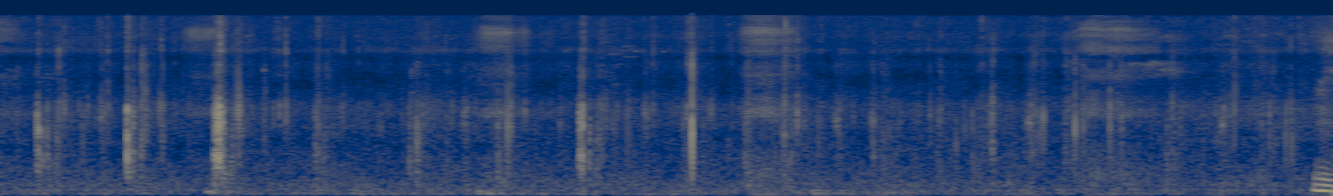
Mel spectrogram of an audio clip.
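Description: Footsteps of a person walking at an easy pace on an asphalt lane, one faint step about every two-thirds of a second.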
